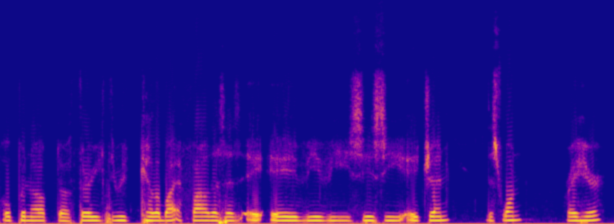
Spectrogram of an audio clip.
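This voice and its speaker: A female-sounding speaker giving a casual, halting, improvised step-by-step software tutorial. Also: mid-range voice, monotone, creaky, no room sound. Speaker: tutorial presenter. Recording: dull lo-fi home recording.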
